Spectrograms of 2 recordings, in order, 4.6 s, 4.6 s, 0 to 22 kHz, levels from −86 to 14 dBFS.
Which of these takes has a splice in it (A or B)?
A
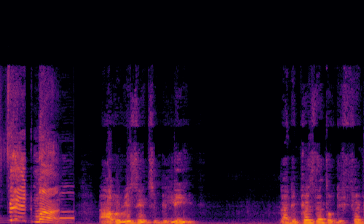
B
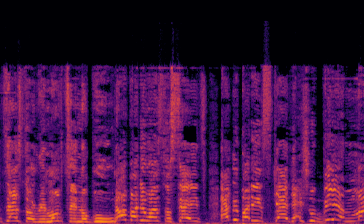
A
